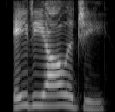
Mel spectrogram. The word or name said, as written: aetiology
